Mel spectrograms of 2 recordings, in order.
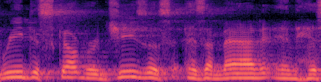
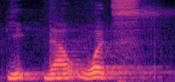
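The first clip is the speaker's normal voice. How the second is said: normal talking voice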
